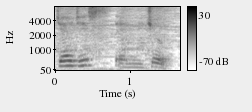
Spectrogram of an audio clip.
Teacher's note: J is voiced post-alveolar affricate as in judges and Joe. Voicing J is voiceless and J is voiced.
